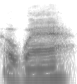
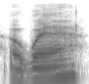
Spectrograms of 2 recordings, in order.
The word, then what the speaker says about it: aware: Ah, it's more of an ah. You're saying air. It's more aware. Yeah, that's that's it. Aware. Aware. Aware. Aware. Sometimes you're flipping back to the V again here with the the W. You're making a V sound with the W is.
